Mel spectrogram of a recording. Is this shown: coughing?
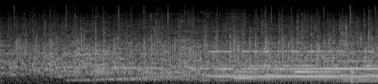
no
